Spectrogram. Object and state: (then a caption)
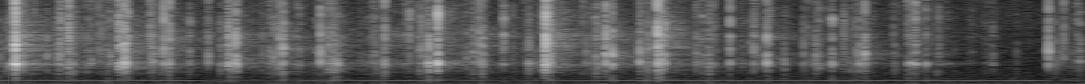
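Bar of soap. Long nails repeatedly scrape curls off the top edge of a light-blue bar of soap held close up. The result is a rapid, uneven run of crisp, bright scratching and crinkly bursts, a few sharper than the rest, over a faint steady low hum.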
